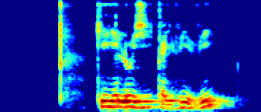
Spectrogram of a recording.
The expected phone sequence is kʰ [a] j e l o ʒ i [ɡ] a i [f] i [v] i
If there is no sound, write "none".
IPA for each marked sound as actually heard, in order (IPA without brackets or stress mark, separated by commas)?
i, k, v, v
